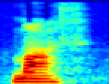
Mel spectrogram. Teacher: the th in moth is unvoiced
